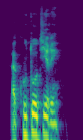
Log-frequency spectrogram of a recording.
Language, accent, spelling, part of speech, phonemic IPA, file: French, France, à couteaux tirés, adjective, /a ku.to ti.ʁe/, LL-Q150 (fra)-à couteaux tirés.wav
- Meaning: at daggers drawn, at each other's throats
